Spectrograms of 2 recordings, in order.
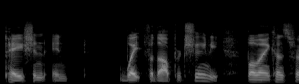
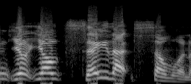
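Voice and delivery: much higher, louder indignant scolding; mock scolding; 12 semitones higher, 10 dB louder than usual. Imitating Allie scolding him after the spray. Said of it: "which was like".

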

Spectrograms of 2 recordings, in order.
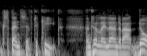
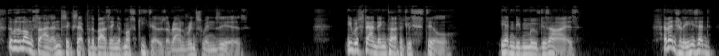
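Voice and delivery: usual speaking voice

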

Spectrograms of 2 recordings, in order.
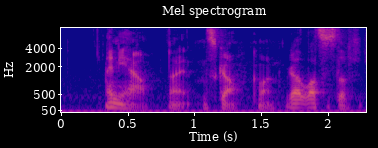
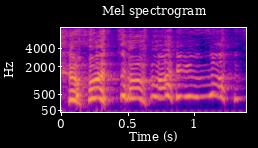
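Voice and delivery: much higher, loud disbelieving laugh; laughing shock; 10 dB louder than usual. Real, not acted.

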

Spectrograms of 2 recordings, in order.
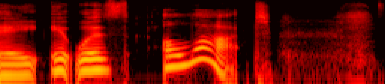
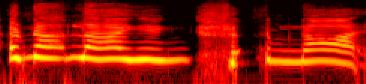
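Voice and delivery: much higher, louder, slow tearful plea; desperate crying protest; 13 semitones higher, 5 dB louder, slower than usual. Retold or imitated. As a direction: beg to be believed, near tears. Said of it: "And you're like".

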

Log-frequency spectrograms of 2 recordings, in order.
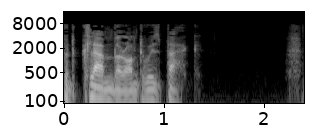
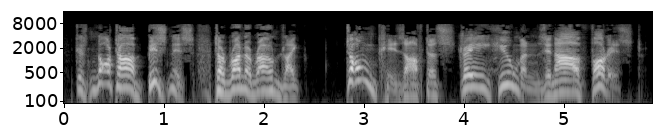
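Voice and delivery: higher, louder furious centaur; angry outburst; 6 semitones higher, 5 dB louder than usual. A narrator's reading. Bane rejects Firenze's excuse, furious loud outburst. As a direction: spit out the scorn. Bane kicks his legs in anger.

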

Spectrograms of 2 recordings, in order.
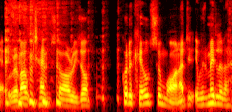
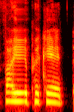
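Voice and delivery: retold shout; 9 semitones higher, much slower than usual. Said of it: "Every time he shouted".

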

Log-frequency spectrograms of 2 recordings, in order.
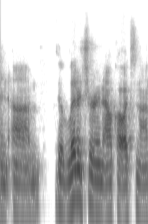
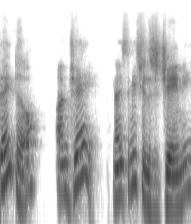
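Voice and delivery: eager greeting; 6 semitones higher than usual. Retold or imitated. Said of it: "I said".

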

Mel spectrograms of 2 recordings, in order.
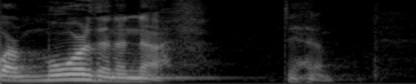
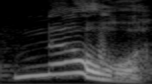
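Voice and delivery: put-on long, high-pitched kid voice; imitated children; 13 semitones higher, 3 dB louder than usual. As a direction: mimic kids answering in a high voice. Voices sons answering their dad.

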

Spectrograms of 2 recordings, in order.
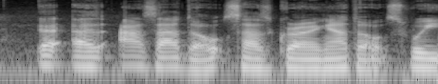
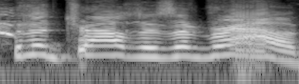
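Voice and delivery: high shrieking laughter; can barely speak for laughing; 8 semitones higher, 3 dB louder, slower than usual. Real, not acted. Laughing fit.

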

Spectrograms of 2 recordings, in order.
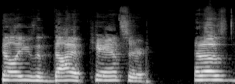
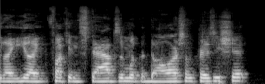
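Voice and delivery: normal talking voice

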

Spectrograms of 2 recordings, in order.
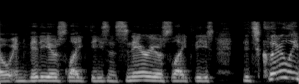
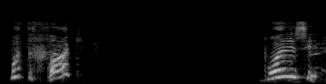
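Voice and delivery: high, stunned what the fuck; shocked; 11 semitones higher than usual. Real, not acted. Watching the car get smashed, high and shocked. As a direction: caught completely off guard.

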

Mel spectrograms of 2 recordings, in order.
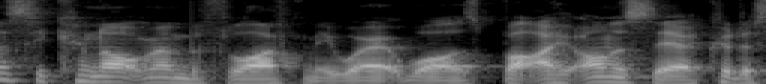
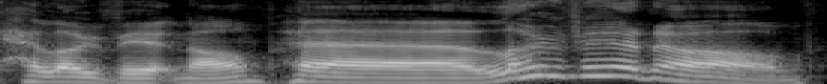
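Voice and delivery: higher, much louder drawn-out radio call; Hello Vietnam impression; 6 semitones higher, 8 dB louder, much slower than usual. Mocking the host's opening as a big radio DJ call. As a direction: boom it out like a wartime radio DJ. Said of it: "That was like".

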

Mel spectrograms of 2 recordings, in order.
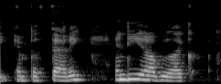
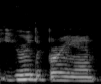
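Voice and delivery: usual speaking voice

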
